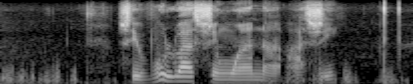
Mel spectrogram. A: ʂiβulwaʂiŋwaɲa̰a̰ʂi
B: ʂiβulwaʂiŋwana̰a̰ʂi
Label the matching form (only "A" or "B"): B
